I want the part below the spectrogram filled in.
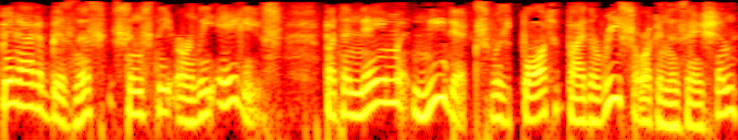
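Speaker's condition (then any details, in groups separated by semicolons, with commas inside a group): Cleft palate with lisp; braces 10 years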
